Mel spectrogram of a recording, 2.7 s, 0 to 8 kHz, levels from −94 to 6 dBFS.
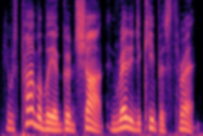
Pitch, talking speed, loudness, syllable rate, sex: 165 Hz, 265 wpm, -18 LUFS, 6.0 syllables/s, male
